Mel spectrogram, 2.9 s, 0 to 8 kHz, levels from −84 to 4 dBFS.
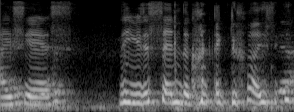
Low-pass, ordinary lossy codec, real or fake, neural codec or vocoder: none; none; real; none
